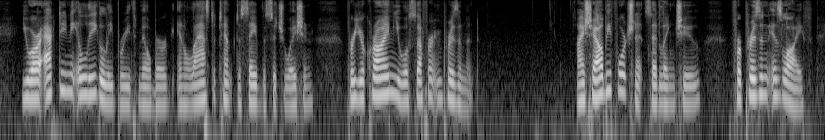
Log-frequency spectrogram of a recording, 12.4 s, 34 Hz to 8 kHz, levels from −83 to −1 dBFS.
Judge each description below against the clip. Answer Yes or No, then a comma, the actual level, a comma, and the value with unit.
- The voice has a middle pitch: Yes, medium, 160 Hz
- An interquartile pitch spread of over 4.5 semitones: Yes, average, 4.9 semitones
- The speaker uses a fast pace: No, average, 155 wpm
